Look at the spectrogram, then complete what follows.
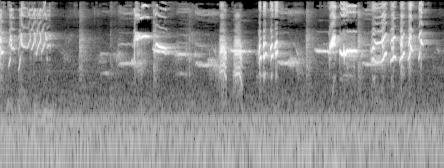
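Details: Oriental magpie-robin imitating lovebird: a quick trilled chatter, then sweet whistled glides and clusters of sharp high notes, faint steady hum behind.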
